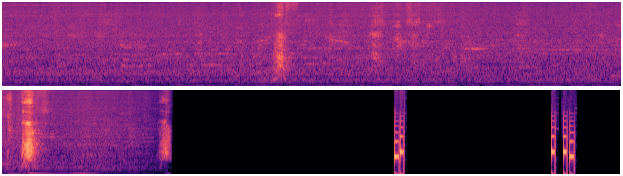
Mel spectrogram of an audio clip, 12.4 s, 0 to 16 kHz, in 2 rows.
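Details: Zoey, a pug puppy at 9 to 12 weeks old, gives short sharp yipping barks, about five spread over twelve seconds, the first ones over a faint room hum and the last clustered after a sudden silence, two in quick succession.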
